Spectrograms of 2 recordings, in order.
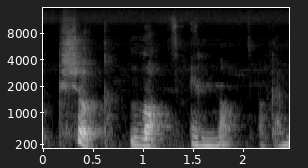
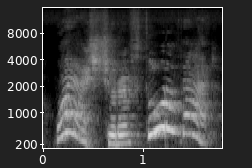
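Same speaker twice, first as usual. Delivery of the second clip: high, loud delighted exclamation; excited dingo; 10 semitones higher, 6 dB louder than usual. A narrator's reading. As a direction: burst out with delight.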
